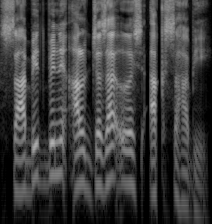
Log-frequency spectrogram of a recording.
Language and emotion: Kashmiri, neutral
